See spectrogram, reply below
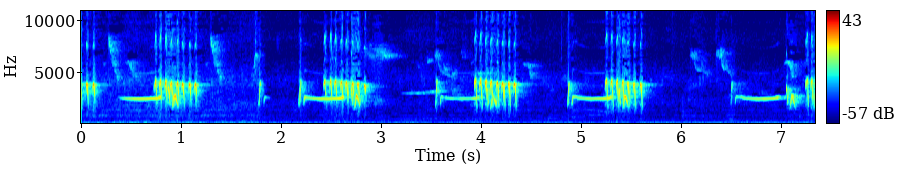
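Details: Female red-headed prinia repeating a loud phrase about every second and a half: a clear, slightly rising whistle snapping into a bright, buzzy trill.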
